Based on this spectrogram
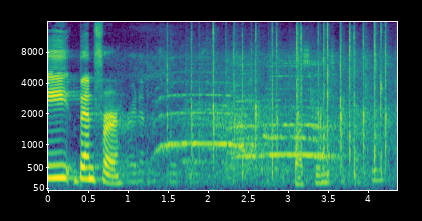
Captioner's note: audience applauding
